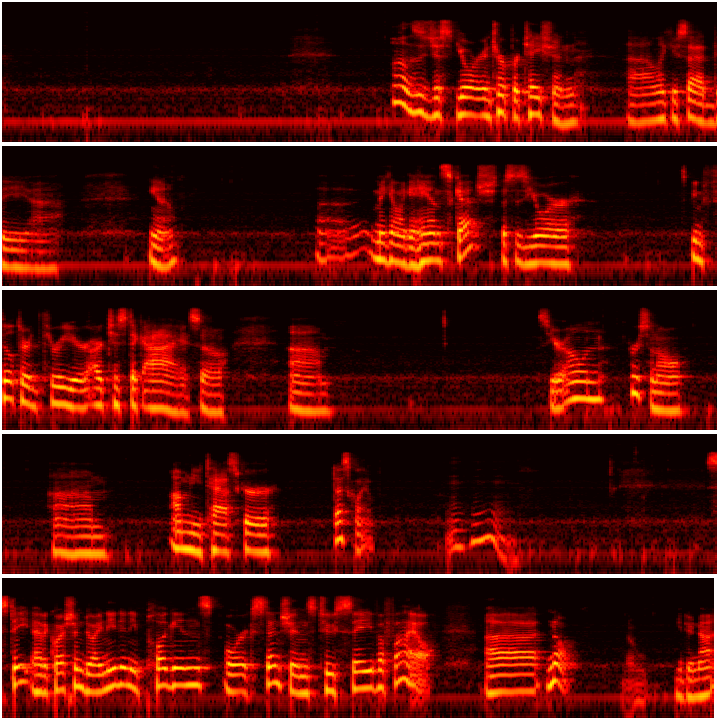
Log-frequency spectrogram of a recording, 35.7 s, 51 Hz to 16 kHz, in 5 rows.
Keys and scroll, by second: 0.7 r, 9.2 v, 11.8 space, 19.8-21.3 typing, 22.6 r, 27.1 space, 27.8 x, 28.1 v, 29.8 r, 35.3-35.7 typing.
